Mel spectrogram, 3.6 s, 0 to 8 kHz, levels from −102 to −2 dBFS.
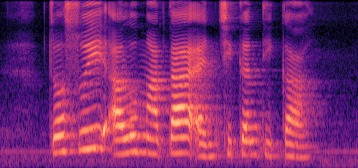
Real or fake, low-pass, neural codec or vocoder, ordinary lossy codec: real; none; none; none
